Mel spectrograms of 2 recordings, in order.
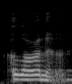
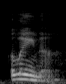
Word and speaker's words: Elena: I was thinking of or Alana. No, Elena. Yeah, Elena. Because it's spelled, I want to say Alana, but it's Elena.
